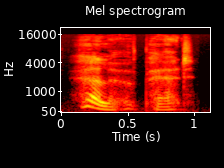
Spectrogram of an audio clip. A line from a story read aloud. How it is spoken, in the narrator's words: calls in a drowsy voice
